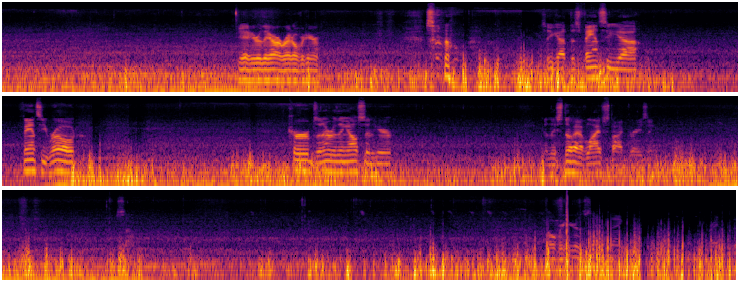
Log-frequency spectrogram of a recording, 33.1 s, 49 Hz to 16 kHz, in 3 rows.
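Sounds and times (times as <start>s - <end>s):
car road noise: 0.0s - 33.0s
wind buffeting microphone: 0.0s - 33.0s.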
